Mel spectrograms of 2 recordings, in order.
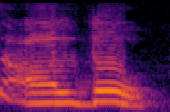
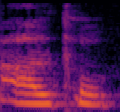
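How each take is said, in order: First: The middle consonant is a soft 'd'-like sound. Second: The middle consonant is a hard aspirated 'th'. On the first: The speaker calls it right. "It is actually pronounced as आल्दो" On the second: The speaker calls it wrong. "The word is not आल्थो"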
